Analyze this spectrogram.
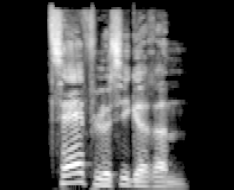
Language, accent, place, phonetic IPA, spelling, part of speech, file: German, Germany, Berlin, [ˈt͡sɛːˌflʏsɪɡəʁəm], zähflüssigerem, adjective, De-zähflüssigerem.ogg
- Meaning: strong dative masculine/neuter singular comparative degree of zähflüssig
